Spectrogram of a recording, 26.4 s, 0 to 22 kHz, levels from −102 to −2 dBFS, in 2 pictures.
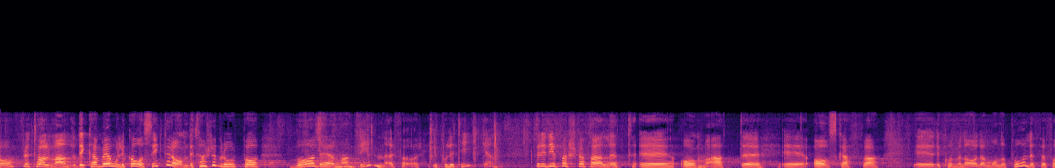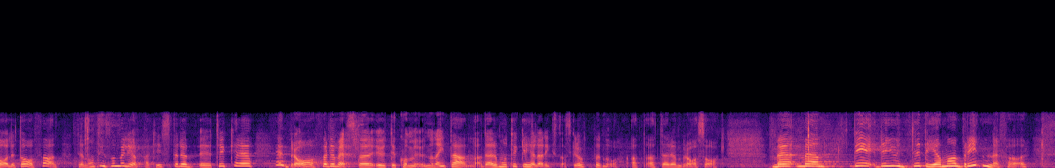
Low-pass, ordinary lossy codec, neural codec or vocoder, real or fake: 7.2 kHz; none; vocoder, 44.1 kHz, 128 mel bands, Pupu-Vocoder; fake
